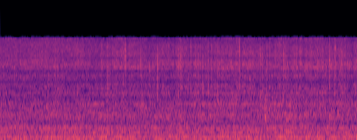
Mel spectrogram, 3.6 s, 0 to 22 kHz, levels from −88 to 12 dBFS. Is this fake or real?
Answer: fake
